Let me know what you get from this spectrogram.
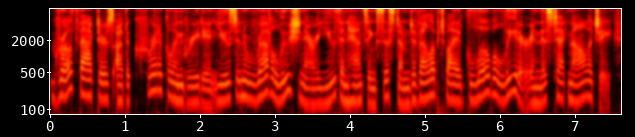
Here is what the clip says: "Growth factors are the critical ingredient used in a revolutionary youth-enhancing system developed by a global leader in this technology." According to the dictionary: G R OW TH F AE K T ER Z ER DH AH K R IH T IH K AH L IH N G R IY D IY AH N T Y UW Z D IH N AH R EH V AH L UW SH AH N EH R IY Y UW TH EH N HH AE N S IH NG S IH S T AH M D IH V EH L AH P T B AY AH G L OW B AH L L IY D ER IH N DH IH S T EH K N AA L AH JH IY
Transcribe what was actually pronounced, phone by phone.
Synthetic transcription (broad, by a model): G R OW TH F AE K T ER Z ER DH AH K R IH T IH K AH L IH N G R IY D IY AH N T Y UW Z D IH N AH R EH V AH L UW SH AH N EH R IY Y UW TH EH N HH AE N S IH NG S IH S T AH M D IH V EH L AH P T B AY AH G L OW B L L IY D ER IH N DH IH S T EH K N AA L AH JH IY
